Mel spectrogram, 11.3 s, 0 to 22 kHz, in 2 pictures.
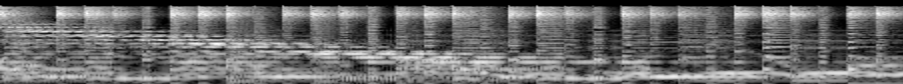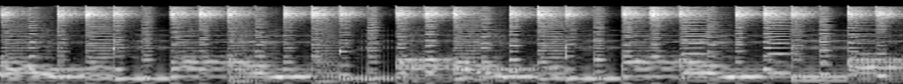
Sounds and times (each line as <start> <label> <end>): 0.0 music 11.2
